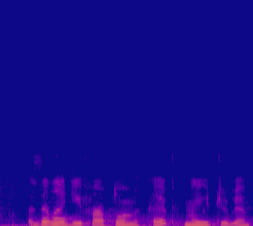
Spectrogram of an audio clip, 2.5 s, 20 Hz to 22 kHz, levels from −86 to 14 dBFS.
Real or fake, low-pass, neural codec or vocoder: fake; 7.2 kHz; codec, 24 kHz, 0.9 kbps, WavTokenizer, small release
